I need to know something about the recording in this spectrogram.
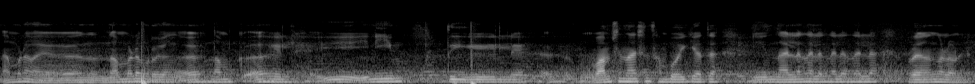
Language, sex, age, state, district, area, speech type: Malayalam, male, 18-30, Kerala, Idukki, rural, spontaneous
